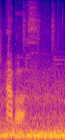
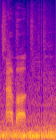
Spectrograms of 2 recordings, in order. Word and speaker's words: Abarth: need to say is a lot of UK owners say abbath or abath you know correct in the English language but brand pronounced Abbot there's that uh elephant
